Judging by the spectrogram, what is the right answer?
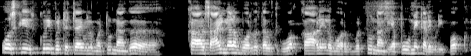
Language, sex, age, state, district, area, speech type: Tamil, male, 45-60, Tamil Nadu, Tiruppur, rural, spontaneous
